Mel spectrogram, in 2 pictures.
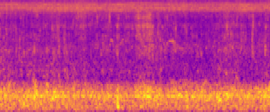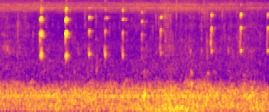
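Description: Steady low rumbling noise throughout, with a run of short, sharp high chirps starting a little past halfway.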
